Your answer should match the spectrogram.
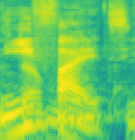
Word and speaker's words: Nephites: We're reading Tennis Shoes Among the, is it Nephites? How do you say this? – Nephites, yeah, good job.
